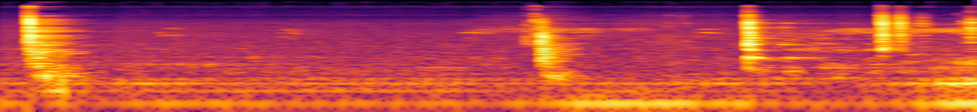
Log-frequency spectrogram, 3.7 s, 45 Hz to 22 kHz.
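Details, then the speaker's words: 1970s 20 kW generator that fires then dies: several sharp, uneven clicks over a faint hum as the fuel solenoid opens under power, fuel flowing from the regulator but owner thinks not enough; fuel solenoid valve clicking. "You'll hear a clicking from the solenoid when that happens."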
